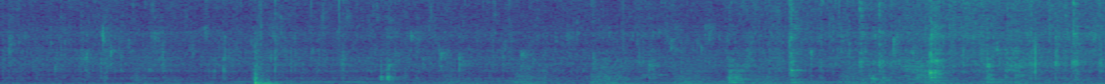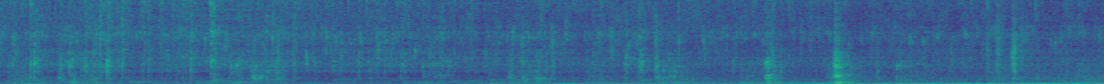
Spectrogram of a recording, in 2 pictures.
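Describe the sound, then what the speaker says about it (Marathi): Chopped onions sautéing in a pan with a pinch of salt for a spicy white pea curry, giving a continuous close sizzle broken by occasional clicks and scrapes of stirring. "कांदा थोडासा परतून घ्यायचा कांदा लवकर परतण्यासाठी यामध्ये एक चिमूटभर मीठ टाकायचं"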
